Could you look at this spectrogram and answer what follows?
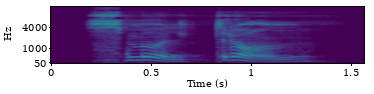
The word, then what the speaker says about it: smultron: So the correct pronunciation is Smultron. – Go on, Kylie, give it a go.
